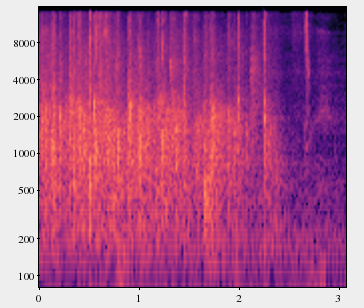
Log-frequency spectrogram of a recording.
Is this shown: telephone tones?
no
